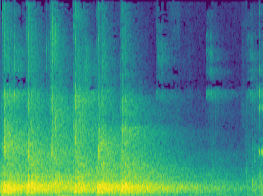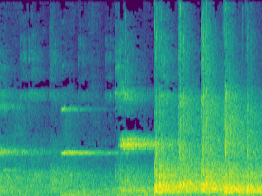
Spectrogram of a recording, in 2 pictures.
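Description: Table tennis balls clicking off bats and the table in quick succession, echoing in a large sports hall; the clicking drops away for a few seconds mid-way, then resumes.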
